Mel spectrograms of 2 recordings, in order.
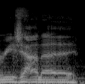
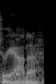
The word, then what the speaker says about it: Rihanna: And then you're gonna see Rihanna, or Rijana. It's Rihanna. I'm tired of trying to pronounce the J.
